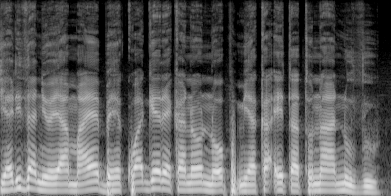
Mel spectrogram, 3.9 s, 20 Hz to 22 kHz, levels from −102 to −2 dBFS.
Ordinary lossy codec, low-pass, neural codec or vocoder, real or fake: none; none; none; real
